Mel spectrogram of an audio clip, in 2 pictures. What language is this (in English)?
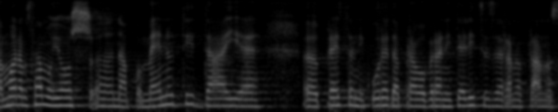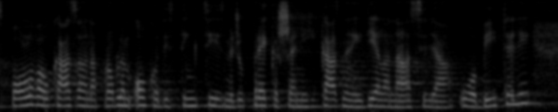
Croatian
